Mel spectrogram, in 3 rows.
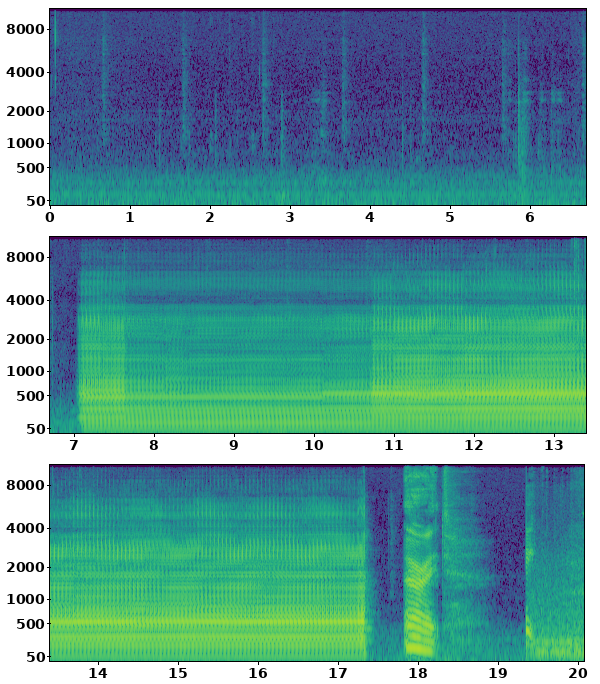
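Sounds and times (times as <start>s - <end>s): faint clicks: 0.0s - 3.8s, 4.4s - 4.8s
speaker hum-buzz: 7.0s - 18.7s.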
